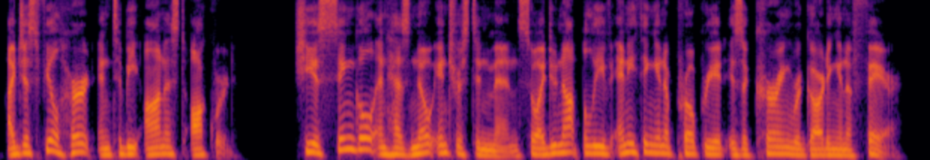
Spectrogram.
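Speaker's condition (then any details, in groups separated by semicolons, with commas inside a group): No condition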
